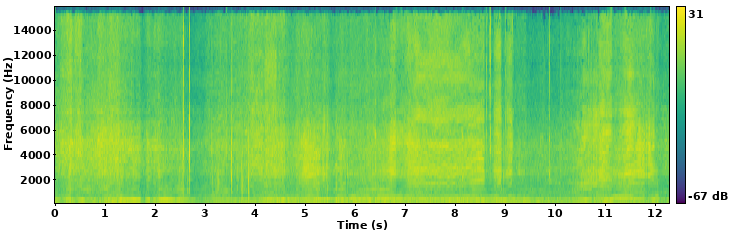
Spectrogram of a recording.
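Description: Other dirt bike engines buzz nearby.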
